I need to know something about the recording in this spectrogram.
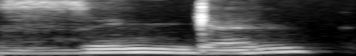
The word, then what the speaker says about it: singen: And that's why if you listen to me pronounce the word singen, I pronounce the S as a Z.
